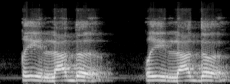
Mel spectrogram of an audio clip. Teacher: دال ساکن ہے اس پہ قلقلہ ہوگا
